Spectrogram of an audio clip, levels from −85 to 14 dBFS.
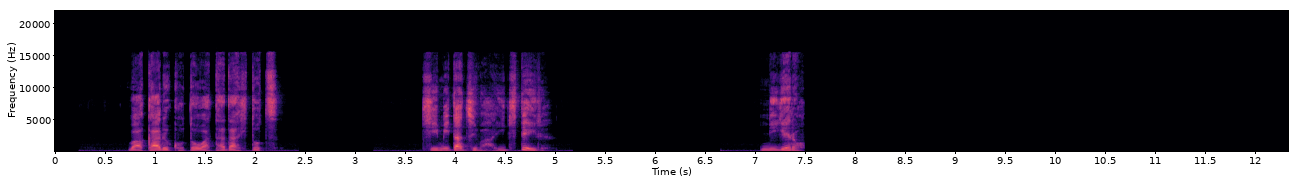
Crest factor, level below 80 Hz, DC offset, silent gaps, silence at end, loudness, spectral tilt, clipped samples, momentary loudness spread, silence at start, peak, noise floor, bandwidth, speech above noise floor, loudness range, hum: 28 dB; -64 dBFS; under 0.1%; 2.43-3.18 s, 5.18-6.65 s; 4.85 s; -27 LUFS; -1.5 dB/octave; under 0.1%; 13 LU; 0.75 s; -6 dBFS; -62 dBFS; 16 kHz; 34 dB; 8 LU; none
